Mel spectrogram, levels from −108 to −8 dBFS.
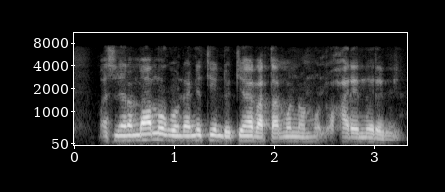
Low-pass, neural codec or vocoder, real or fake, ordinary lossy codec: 7.2 kHz; codec, 16 kHz, 2 kbps, FunCodec, trained on Chinese and English, 25 frames a second; fake; none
